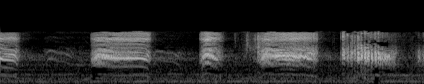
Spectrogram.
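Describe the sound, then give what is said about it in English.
American crows cawing while defending their nest and young: a series of loud, harsh, raspy caws in irregular succession, some short and some drawn out, with no voices. “You're hearing American crows defending their nest, protecting their young.”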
